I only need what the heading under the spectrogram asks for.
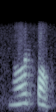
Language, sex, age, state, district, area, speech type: Nepali, female, 45-60, West Bengal, Kalimpong, rural, conversation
